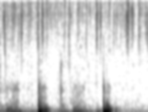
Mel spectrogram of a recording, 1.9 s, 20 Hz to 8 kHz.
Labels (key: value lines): label: biophony, double pulse
recorder: SoundTrap 300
